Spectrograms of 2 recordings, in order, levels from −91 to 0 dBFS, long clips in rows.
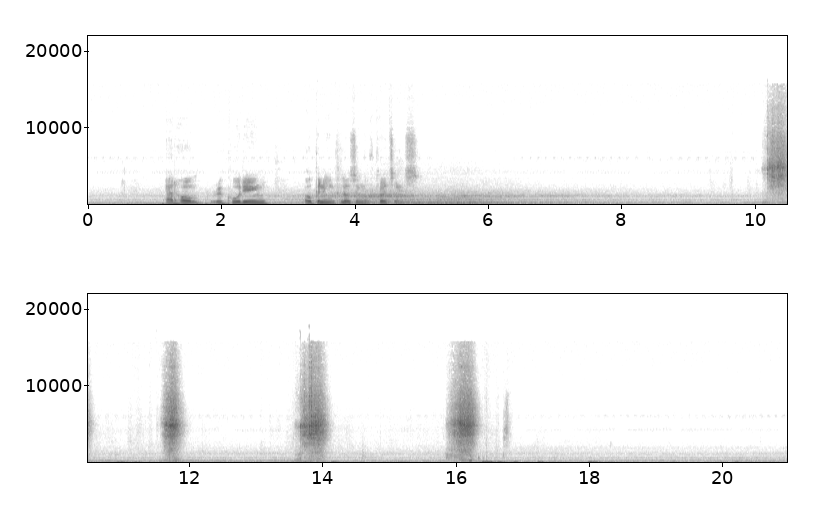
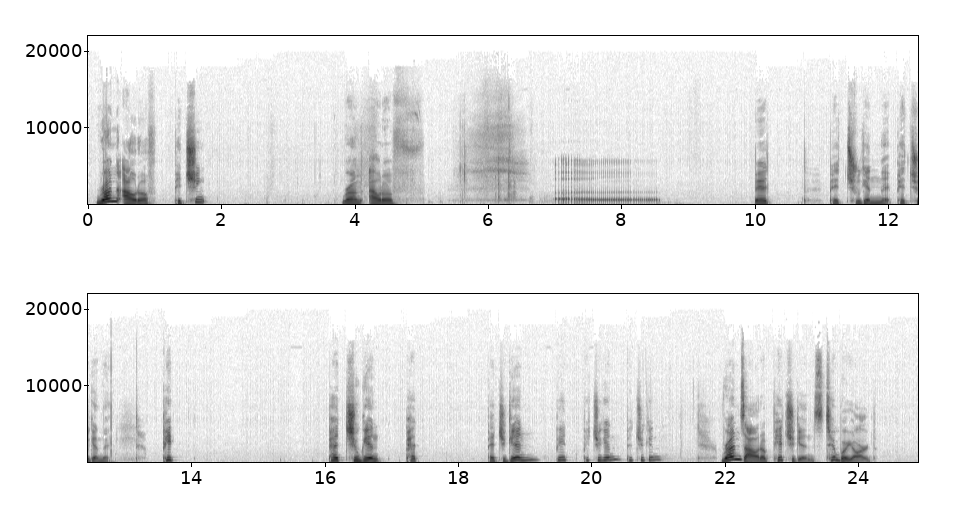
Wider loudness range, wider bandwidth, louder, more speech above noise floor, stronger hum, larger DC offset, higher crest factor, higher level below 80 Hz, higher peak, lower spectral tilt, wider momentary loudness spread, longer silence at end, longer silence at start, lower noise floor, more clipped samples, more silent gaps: first, 20 LU vs 17 LU; about the same, 16 kHz vs 17.5 kHz; second, -39 LUFS vs -25 LUFS; second, 21 dB vs 42 dB; neither; neither; about the same, 26 dB vs 24 dB; first, -58 dBFS vs -68 dBFS; second, -18 dBFS vs -4 dBFS; about the same, -2.5 dB/octave vs -2.5 dB/octave; first, 29 LU vs 23 LU; second, 0 s vs 0.75 s; second, 0 s vs 0.15 s; about the same, -64 dBFS vs -66 dBFS; neither; neither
